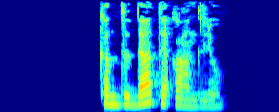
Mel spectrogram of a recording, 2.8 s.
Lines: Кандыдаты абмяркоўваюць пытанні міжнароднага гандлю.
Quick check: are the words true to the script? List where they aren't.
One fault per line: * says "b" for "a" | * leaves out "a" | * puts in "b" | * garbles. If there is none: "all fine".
* leaves out "абмяркоўваюць пытанні міжнароднага"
